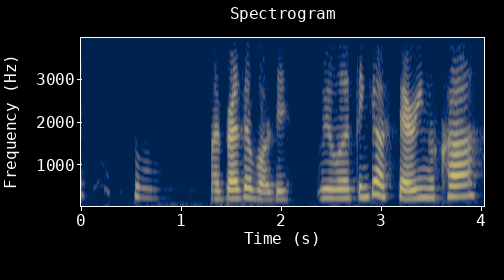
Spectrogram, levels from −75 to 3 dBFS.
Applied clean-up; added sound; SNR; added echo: neural mask model DeepFilterNet 3.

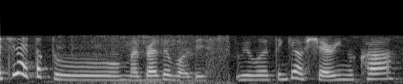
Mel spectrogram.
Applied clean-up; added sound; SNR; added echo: none; Tearing; 17 dB; none.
